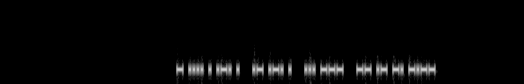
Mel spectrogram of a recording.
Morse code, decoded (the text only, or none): THERE ARE SO MANY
